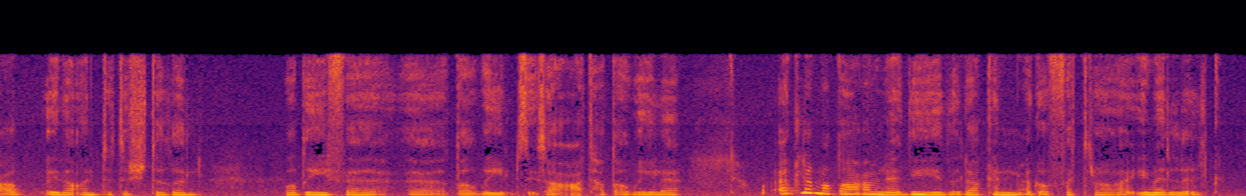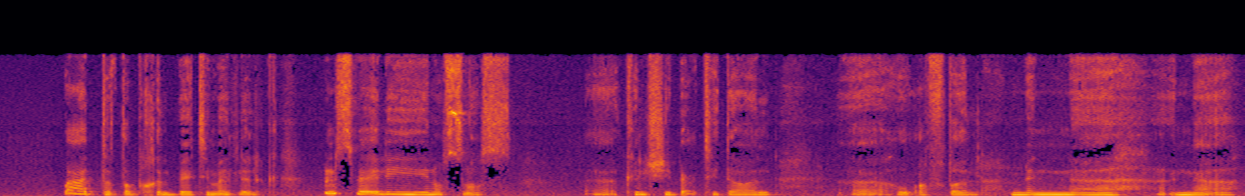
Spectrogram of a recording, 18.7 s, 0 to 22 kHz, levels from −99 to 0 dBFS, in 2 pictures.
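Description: At 1.99 s after "انته تشتغل", 9.33 s after "عقب فترة يمللك" and 13.61 s after "بالنسبة إليي نص نص", comfort noise in place of the background fills gaps of 0.14, 0.48 and 0.12 s. This is likely Opus DTX pausing transmission, and a flat synthetic hiss up to about 4 dB quieter replaces the room tone.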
